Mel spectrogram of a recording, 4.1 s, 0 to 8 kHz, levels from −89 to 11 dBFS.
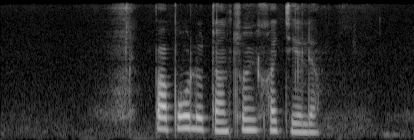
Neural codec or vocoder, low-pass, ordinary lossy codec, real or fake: none; 7.2 kHz; none; real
